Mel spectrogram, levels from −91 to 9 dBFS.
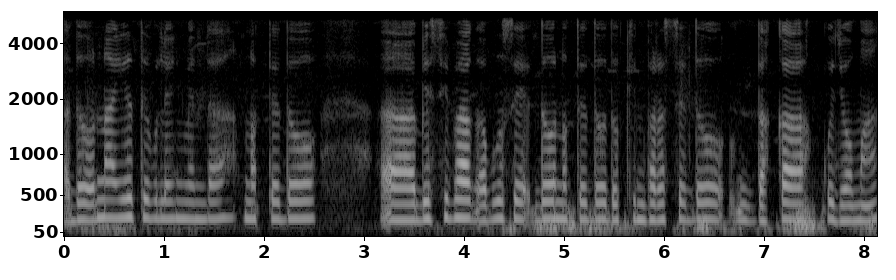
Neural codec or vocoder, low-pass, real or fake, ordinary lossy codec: none; 5.4 kHz; real; none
